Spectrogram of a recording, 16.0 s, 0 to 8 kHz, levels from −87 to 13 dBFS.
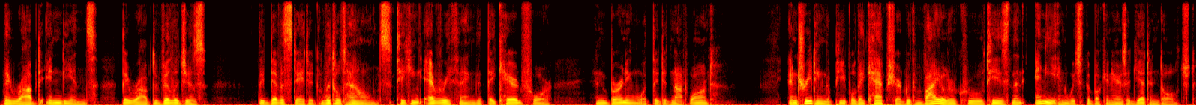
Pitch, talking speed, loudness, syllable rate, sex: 100 Hz, 155 wpm, -19 LUFS, 5.1 syllables/s, male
